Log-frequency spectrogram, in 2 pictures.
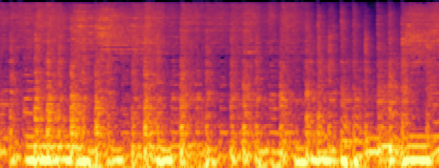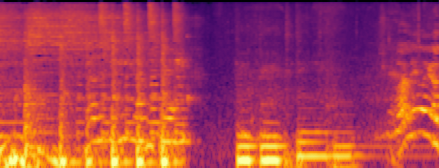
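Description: Electric bass guitar playing a deep, rhythmic line over a backing track with drums. The music breaks off briefly about eight seconds in, comes back for a moment, then stops.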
